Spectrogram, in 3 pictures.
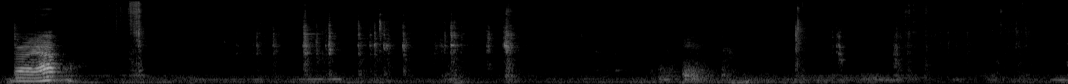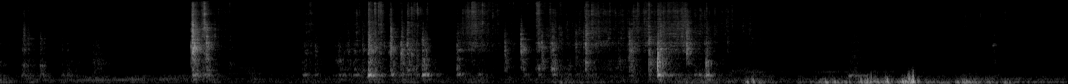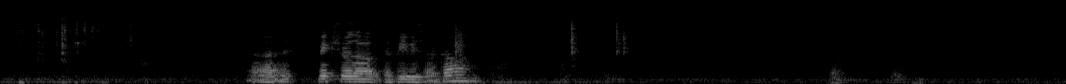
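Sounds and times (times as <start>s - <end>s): toy gun parts clicking and clattering: 2.2s - 6.3s, 12.6s - 18.3s, 21.6s - 22.8s.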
